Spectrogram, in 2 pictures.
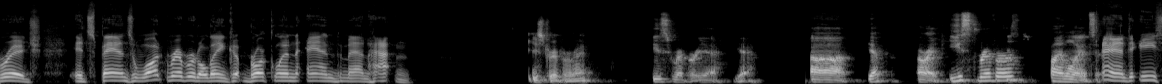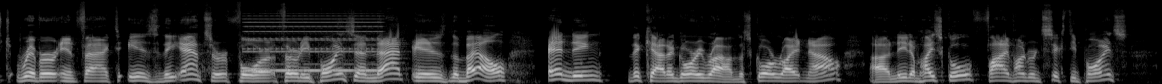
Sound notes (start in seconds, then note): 14.0 bell ringing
